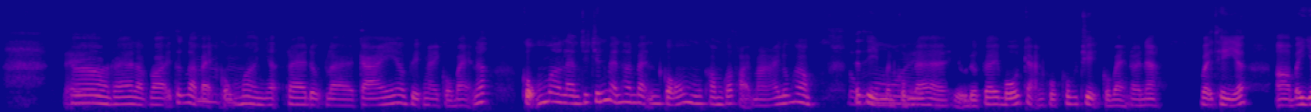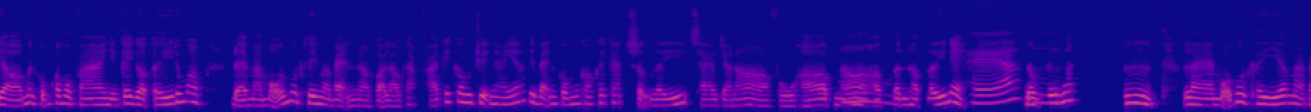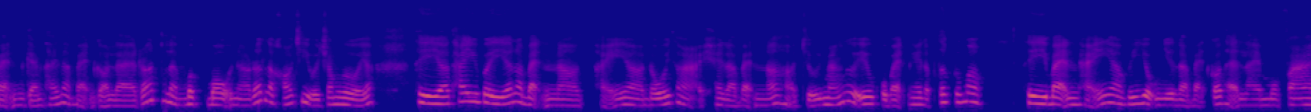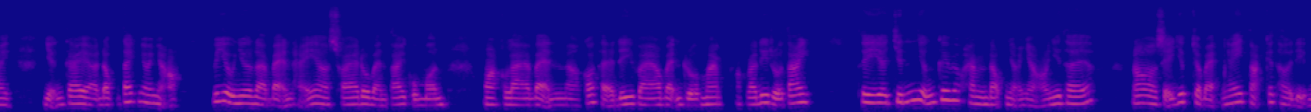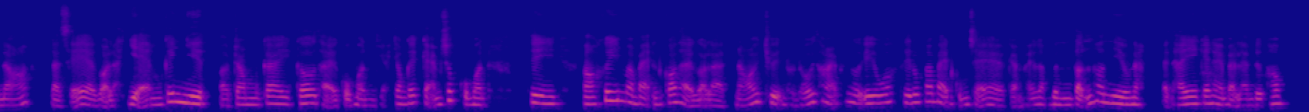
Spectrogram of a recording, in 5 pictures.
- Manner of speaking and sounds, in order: other background noise; tapping
- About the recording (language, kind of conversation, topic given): Vietnamese, advice, Làm sao xử lý khi bạn cảm thấy bực mình nhưng không muốn phản kháng ngay lúc đó?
